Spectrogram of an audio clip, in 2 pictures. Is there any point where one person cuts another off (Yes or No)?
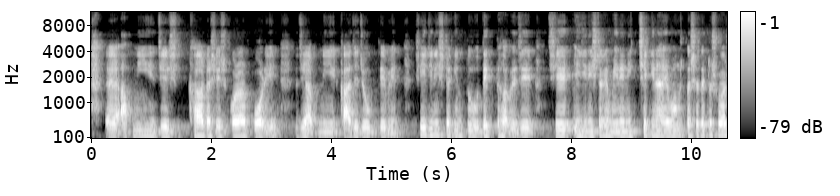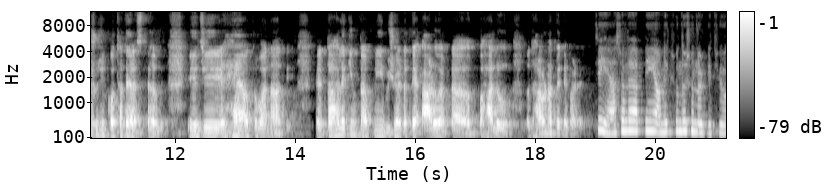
No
